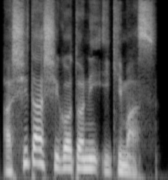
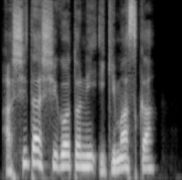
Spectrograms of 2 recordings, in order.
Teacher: All we did was add ka to the end, and we say it with a bit of a rising tone.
